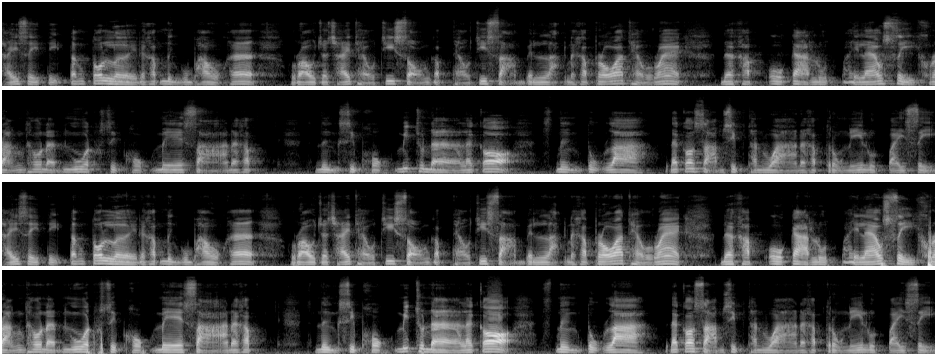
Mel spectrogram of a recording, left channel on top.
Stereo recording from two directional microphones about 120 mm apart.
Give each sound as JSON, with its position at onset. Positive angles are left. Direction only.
{"t": 0.0, "sound": "speech", "side_deg": -20}
{"t": 5.9, "sound": "speech", "side_deg": -35}
{"t": 13.7, "sound": "speech", "side_deg": -45}
{"t": 15.4, "sound": "speech", "side_deg": -35}
{"t": 16.5, "sound": "speech", "side_deg": -20}
{"t": 17.6, "sound": "speech", "side_deg": -25}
